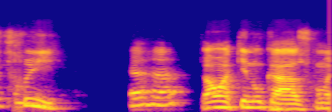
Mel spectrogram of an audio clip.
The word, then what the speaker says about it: fruit: Agora eu adiciono o i ali, que é mudo, né? Então, vai ficar o quê? Fruit, fruit, fruit, le fruit.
